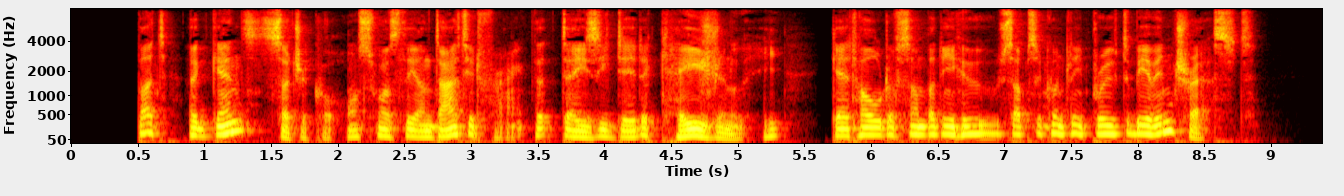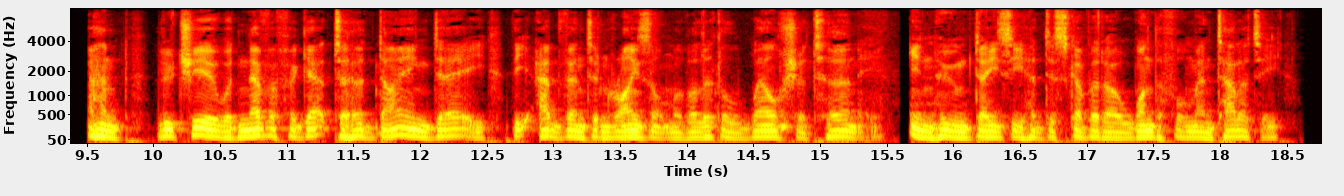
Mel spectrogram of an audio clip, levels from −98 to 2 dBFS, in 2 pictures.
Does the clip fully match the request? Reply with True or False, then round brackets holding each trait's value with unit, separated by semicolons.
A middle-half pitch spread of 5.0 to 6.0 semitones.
True (5.3 semitones)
